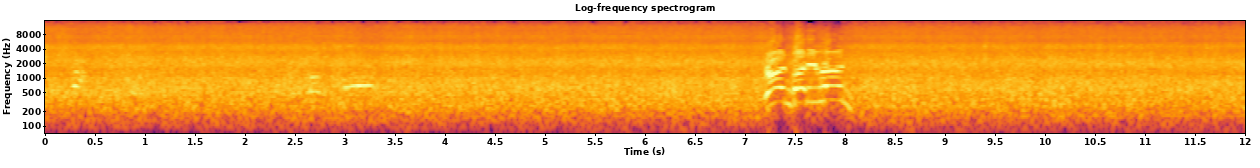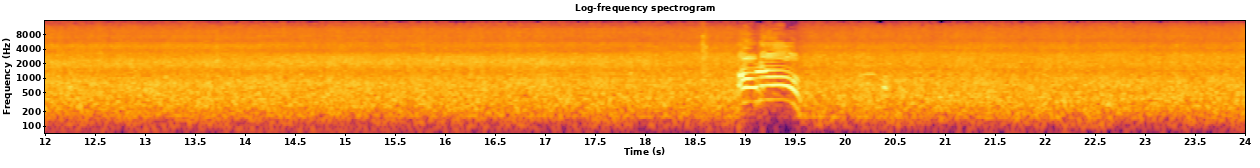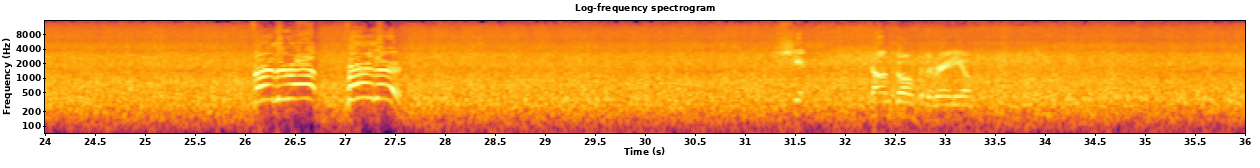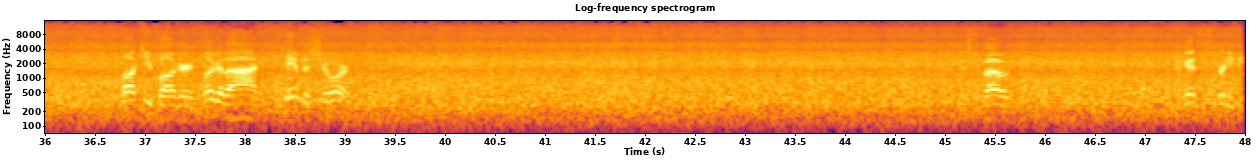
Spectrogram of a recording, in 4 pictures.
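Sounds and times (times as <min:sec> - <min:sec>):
river rushing over shallows: 0:00.0 - 0:48.0.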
